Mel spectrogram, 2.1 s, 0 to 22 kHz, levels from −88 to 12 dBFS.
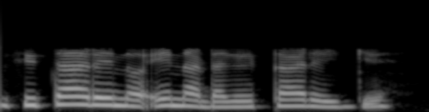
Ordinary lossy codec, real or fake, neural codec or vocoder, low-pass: none; fake; autoencoder, 48 kHz, 128 numbers a frame, DAC-VAE, trained on Japanese speech; 3.6 kHz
